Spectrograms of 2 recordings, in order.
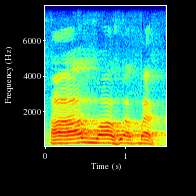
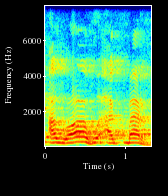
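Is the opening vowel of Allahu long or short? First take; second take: long; short. First: The opening vowel of Allahu is drawn out long. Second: The opening vowel of Allahu is kept short. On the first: It asks whether God is the greatest. The speaker calls it wrong. "apakah Allah Maha Besar?" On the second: It states that God is the greatest. The speaker calls it right. "Allah Maha Besar"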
